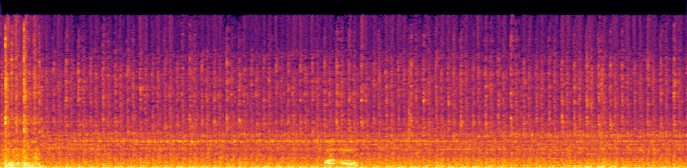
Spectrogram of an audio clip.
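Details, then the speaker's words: Free mini NASCAR go-kart small engine after draining water from gas and carb: loud blatty idle with uneven popping about four beats a second, raw and unmuffled; holed exhaust leaking, carb getting dirty again. "Uh there's a bunch more issues going on with it. It's got hole in the exhaust that y'all saw."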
